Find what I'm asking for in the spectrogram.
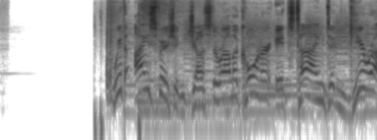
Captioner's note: voiceover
